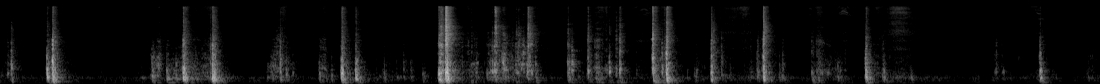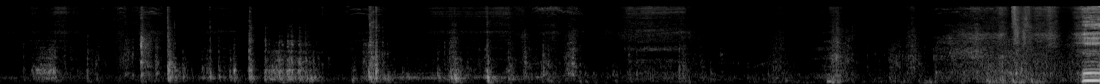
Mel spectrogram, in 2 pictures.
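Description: Plastic VHS cassette case handled and opened, and the tape cassette taken out: a run of irregular plastic clicks, taps and rattles.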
